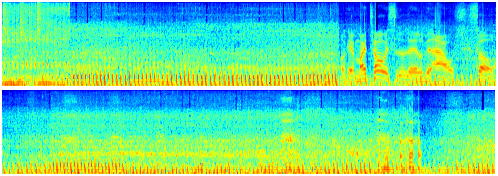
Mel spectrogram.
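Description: A single-cylinder supermoto engine pulls along a road.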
